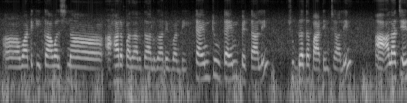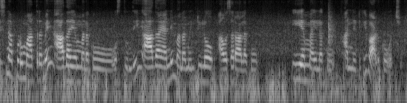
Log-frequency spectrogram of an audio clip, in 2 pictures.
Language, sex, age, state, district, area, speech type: Telugu, female, 30-45, Telangana, Warangal, rural, spontaneous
